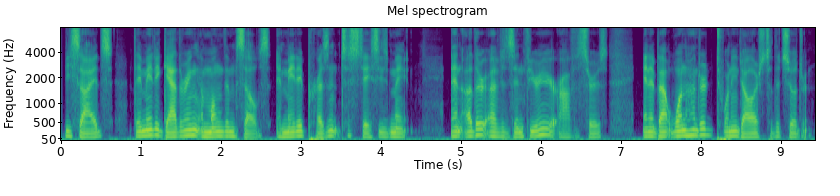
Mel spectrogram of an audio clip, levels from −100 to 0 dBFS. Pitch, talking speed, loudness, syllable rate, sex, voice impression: 120 Hz, 185 wpm, -22 LUFS, 6.0 syllables/s, male, masculine, adult-like, tensed, powerful, bright, slightly raspy, cool, intellectual, calm, friendly, wild, lively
